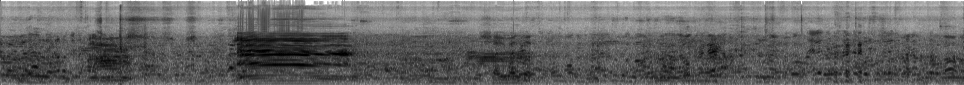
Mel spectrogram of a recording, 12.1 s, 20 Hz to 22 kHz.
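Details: Sahiwal bull calves offered at a Comilla market, Bangladesh, 17 August 2024; a loud, full bellow lasting about a second stands out among scattered shorter moos, people talking and general crowd noise.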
